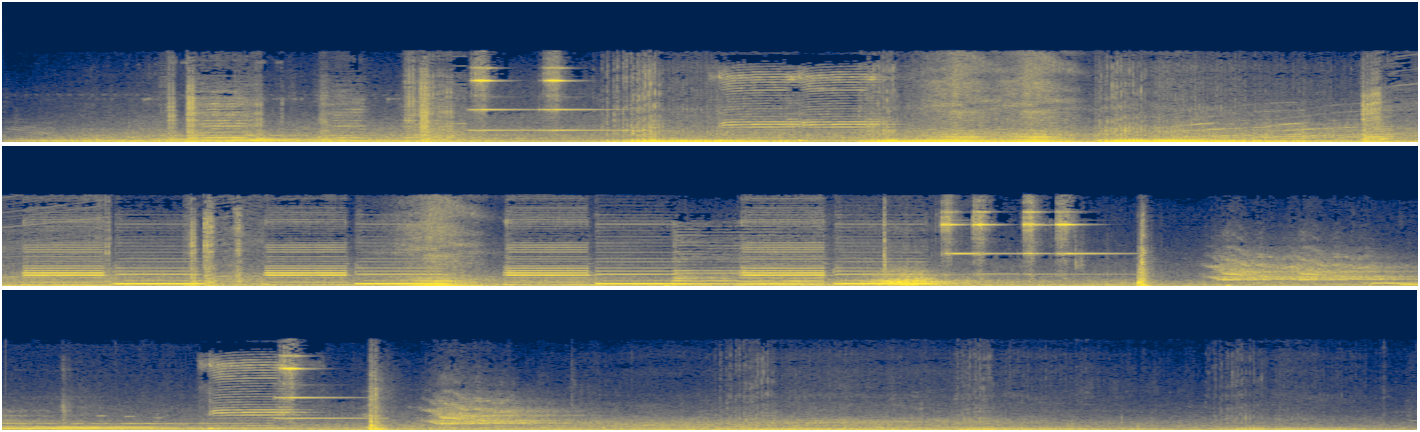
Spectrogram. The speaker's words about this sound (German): Also in welchem Takt klingen hier die Autos, Fahrräder, Feuerwehren?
